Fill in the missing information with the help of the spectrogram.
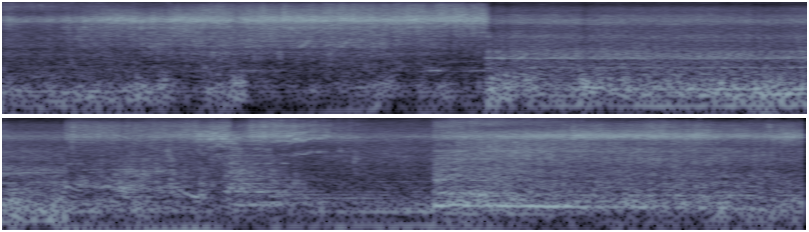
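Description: Street traffic and vehicle engines on a wet road, with road-works machinery. The sound changes abruptly three times, and a steady low hum comes in about three-quarters of the way through.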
